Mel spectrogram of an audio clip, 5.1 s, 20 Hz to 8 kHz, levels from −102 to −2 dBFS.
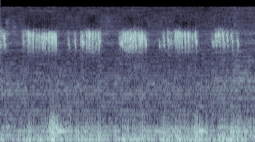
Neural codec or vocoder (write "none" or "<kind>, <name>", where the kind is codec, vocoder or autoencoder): vocoder, HiFi-GAN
